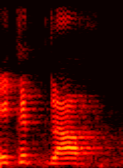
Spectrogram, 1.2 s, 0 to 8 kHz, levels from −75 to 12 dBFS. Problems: constant background noise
